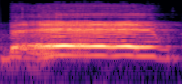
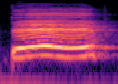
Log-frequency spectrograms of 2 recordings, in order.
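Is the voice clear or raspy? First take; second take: raspy; clear. First: It is said in a raspy, smoker's voice. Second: It is said in a clear voice.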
